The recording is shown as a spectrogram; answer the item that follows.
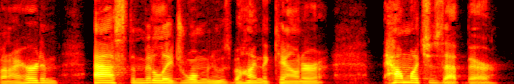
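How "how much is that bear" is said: mock gentle, soft voice heavy with grief. Retelling a grieving father asking the shop clerk about a bear: retelling a soft grieving voice. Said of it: "His voice was softened, filled with grief".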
